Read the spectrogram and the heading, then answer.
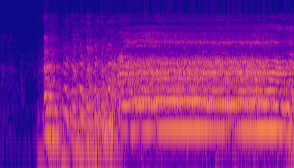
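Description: A car horn from a car driving by on a very busy street blares in one long, unbroken honk lasting a few seconds, loud, with no talking over it.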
